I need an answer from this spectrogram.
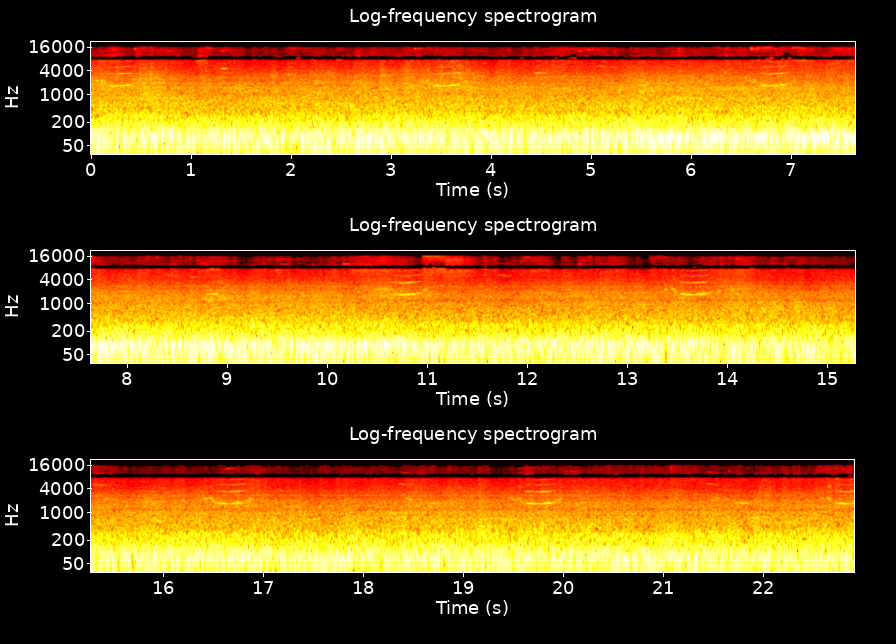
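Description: Double-stack intermodal freight train rolling past: a steady low rumble of container-laden well cars on the rails, with short high-pitched squeaks recurring every one and a half to three seconds.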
